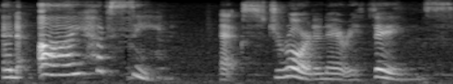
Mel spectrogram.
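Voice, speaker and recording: A woman puts on a character voice pitched high. She speaks at a very slow pace. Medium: read story. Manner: mysterious, boastful.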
